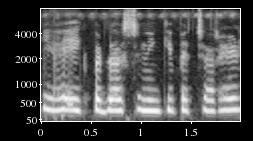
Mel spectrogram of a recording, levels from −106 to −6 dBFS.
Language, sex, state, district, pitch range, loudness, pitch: Hindi, female, Chhattisgarh, Bilaspur, 290-305 Hz, -15 LUFS, 295 Hz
